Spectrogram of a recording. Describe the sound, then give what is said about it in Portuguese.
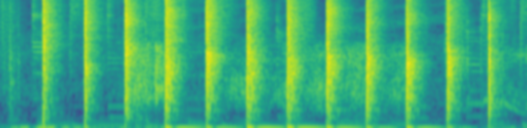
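A single person claps alone at a steady, brisk pace, about eleven sharp, crisp claps in a row with no voices. “és a única pessoa a aplaudir.”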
